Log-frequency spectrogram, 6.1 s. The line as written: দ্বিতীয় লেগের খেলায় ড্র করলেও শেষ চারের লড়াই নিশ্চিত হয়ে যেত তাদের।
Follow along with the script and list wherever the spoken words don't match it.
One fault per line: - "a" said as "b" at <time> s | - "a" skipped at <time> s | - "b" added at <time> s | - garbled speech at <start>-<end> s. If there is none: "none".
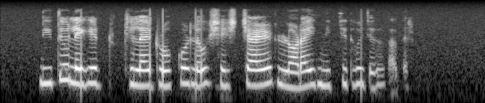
none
